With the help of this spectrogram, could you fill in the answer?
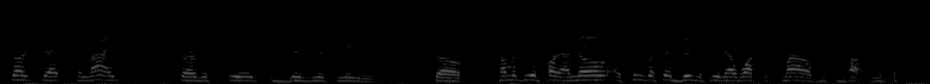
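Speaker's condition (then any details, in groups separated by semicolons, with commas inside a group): No condition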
